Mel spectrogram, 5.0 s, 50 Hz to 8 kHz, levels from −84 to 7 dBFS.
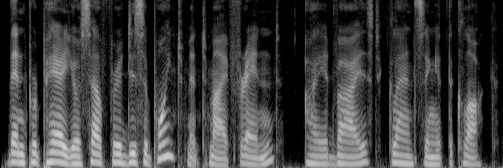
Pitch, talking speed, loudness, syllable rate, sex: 145 Hz, 165 wpm, -19 LUFS, 4.9 syllables/s, female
